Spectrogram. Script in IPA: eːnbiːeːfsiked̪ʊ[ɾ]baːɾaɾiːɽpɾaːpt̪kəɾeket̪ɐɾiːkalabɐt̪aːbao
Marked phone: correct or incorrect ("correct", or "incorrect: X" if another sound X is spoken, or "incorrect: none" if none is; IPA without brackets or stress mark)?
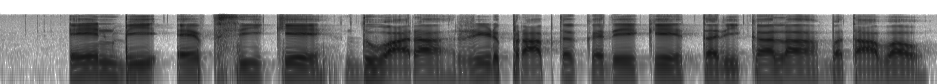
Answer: incorrect: none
